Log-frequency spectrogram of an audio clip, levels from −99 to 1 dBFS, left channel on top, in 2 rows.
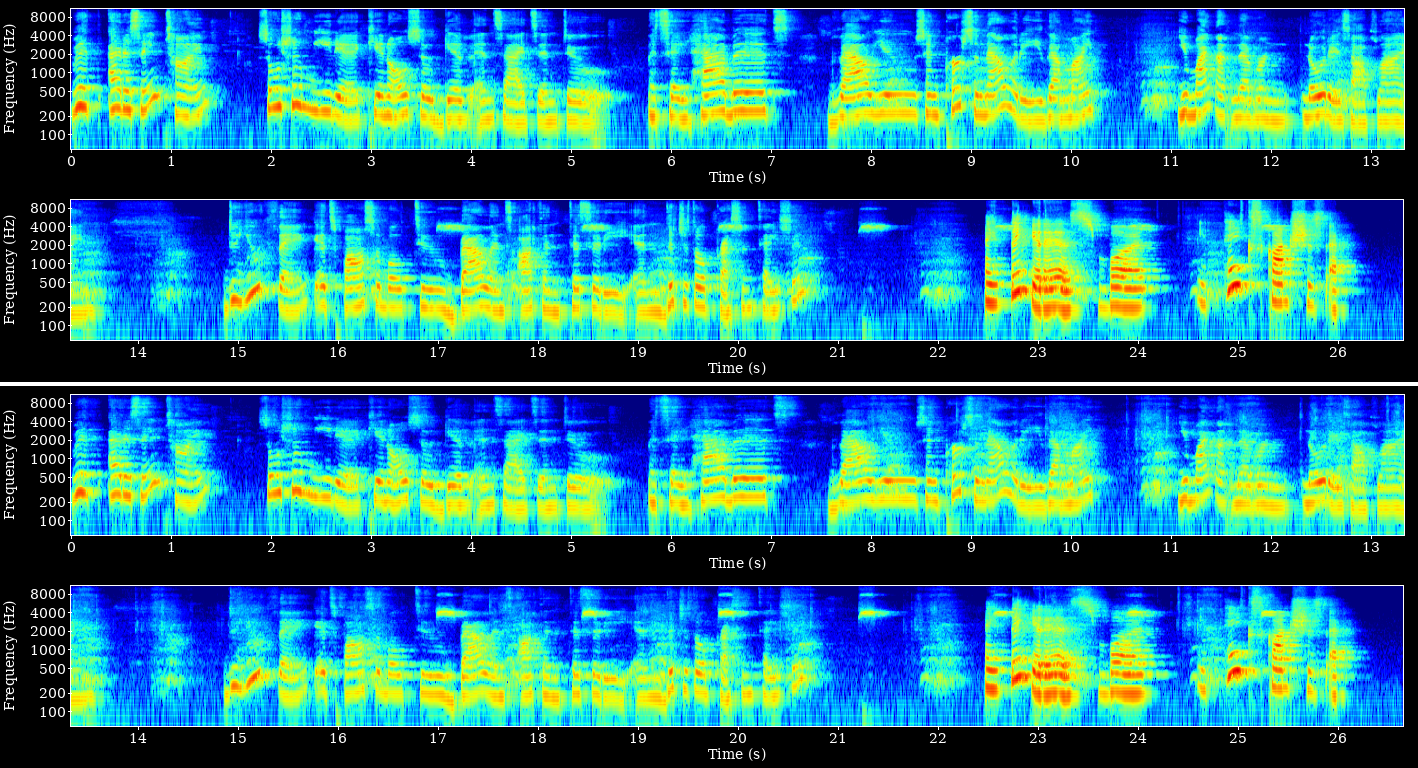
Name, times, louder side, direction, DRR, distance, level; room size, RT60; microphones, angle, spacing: voice 1, 0.0-1.4 1.9-5.4 5.8-7.2 7.6-10.3 11.1-13.6 14.9-20.7, left 2 dB, 60° left, 5 dB, 1.3 m, -29 dB
sound 1, 8.0-8.4 8.9-9.3 9.7-10.2 10.6-11.0 11.5-12.0 12.3-12.8 13.2-13.7 14.1-14.4 15.0-15.3 16.1-16.5 17.0-17.2 17.5-17.9 18.4-18.6 19.0-19.4 19.8-20.0 20.4-20.8 21.2-21.4 21.8-22.2 22.5-22.7 23.0-23.5 23.9-24.1 24.4-24.9 25.2-25.4, right 5 dB, 50° right, 5.8 m, -40 dB
voice 2, 22.5-24.1 24.6-26.0, left 2 dB, 40° left, 5 dB, 1.6 m, -19 dB
29.5 x 15.0 x 2.6 m, 0.40 s
head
